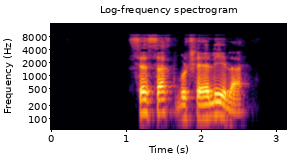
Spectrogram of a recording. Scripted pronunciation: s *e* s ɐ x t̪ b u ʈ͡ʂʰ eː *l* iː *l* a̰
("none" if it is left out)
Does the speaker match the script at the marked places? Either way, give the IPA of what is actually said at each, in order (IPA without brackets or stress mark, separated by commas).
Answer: e, l, l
